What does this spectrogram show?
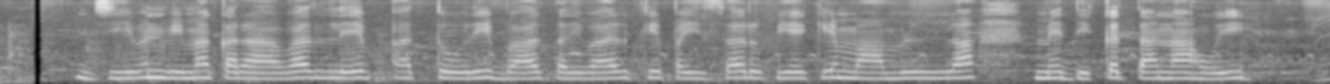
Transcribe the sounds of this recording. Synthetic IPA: d͡ʒiːʋənʋimakəɾaːʋalebət̪oːɾibaːd̪̚pəɾɪʋaːɾkepəɪsaɾʊpjekemaːma | mẽd̪ɪkːət̪ːanaɦoːiː

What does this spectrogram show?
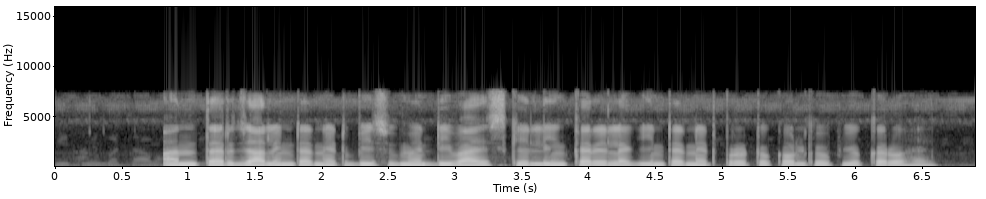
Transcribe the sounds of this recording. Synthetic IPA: ə̃nt̪əɾd͡ʒaːlɪ̃ɳʈəɾneːʈbismẽɖɪʋaːɪskelɪ̃ŋkːəɾeləɡiɪ̃ɳʈəɾneːʈpɾoːʈokɔːlkeʊpjoːɡ̚kəɾoɦɛː

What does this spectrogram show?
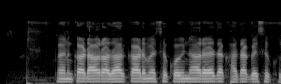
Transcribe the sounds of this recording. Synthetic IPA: pɛnkaːɖaːɾaːd̪ʱaːɾkaːɾɖmẽsekoːinaɾɐɦet̪akʰaːt̪akɐisekʰʊ

